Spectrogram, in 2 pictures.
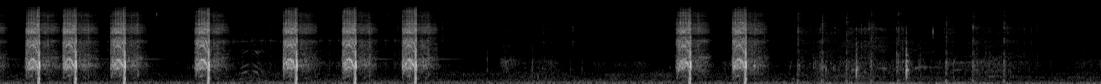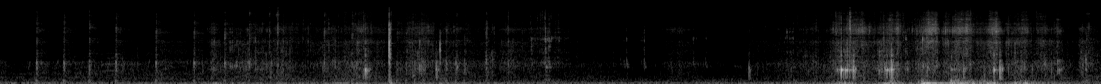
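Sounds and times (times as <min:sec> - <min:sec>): airsoft gun shots: 0:00.3 - 0:04.4.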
